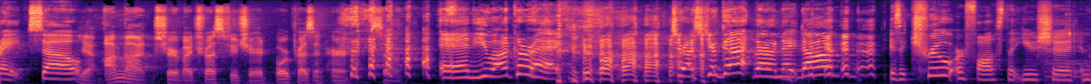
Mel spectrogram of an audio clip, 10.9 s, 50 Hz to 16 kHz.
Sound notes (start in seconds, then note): 3.4 laughs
